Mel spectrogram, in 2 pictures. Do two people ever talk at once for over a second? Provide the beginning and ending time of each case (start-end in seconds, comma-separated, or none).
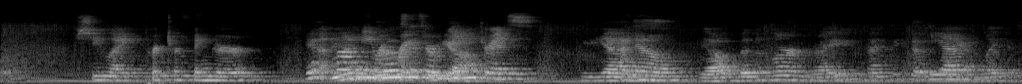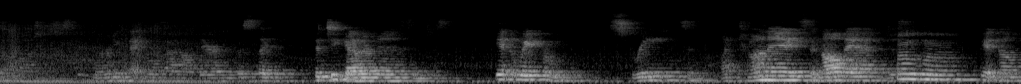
3.2-4.8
